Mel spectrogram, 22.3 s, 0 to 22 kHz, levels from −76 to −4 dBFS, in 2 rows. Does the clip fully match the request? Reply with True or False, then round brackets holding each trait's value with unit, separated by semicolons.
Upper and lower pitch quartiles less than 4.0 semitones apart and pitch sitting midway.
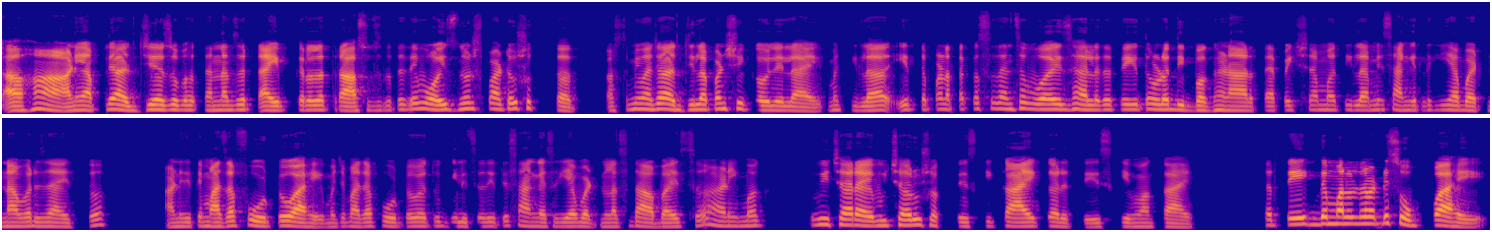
True (3.4 semitones; 160 Hz)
